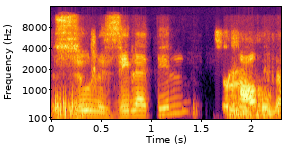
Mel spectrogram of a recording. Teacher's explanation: জাটা উচ্চারণ করব নিচের দাঁতের আগা থেকে, জিহ্বার আগা নিচের দাঁতের আগা থেকে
